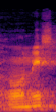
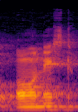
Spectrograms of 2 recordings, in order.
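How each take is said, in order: First: The word begins with an audible h sound. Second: The word begins directly with a vowel sound. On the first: The speaker calls it wrong. "इसको हॉनेस्ट नहीं पढ़ते friends" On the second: The speaker calls it right. "इसको ऑनेस्ट पढ़ते हैं"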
